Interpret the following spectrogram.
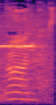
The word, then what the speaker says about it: yuan: There are not really any English words that work with the correct pronunciation of yuan, but some are closer than others. When, W-H-E-N, is probably closer than one.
